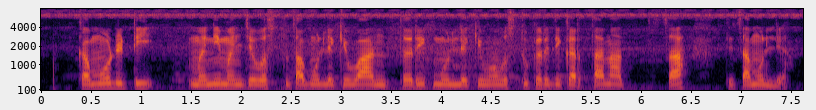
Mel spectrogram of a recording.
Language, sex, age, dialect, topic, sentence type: Marathi, male, 25-30, Southern Konkan, banking, statement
